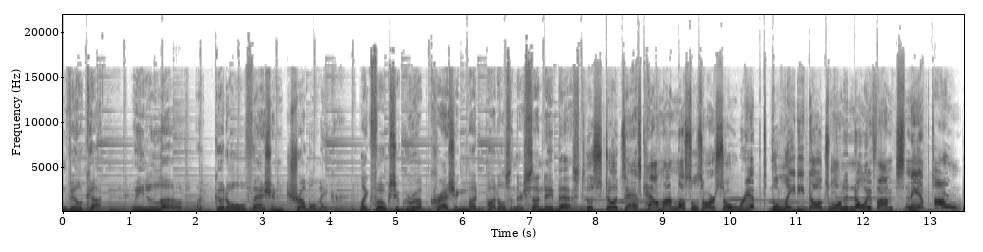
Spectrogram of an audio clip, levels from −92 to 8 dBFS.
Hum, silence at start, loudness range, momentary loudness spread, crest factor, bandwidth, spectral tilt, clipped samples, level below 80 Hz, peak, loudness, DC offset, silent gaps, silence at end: none; 0 s; 2 LU; 5 LU; 12 dB; 19 kHz; -5 dB/octave; under 0.1%; -34 dBFS; -4 dBFS; -16 LUFS; under 0.1%; none; 0 s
